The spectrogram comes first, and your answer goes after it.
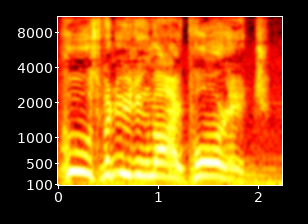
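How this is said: It is said in a great big voice. "said with a great big voice"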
